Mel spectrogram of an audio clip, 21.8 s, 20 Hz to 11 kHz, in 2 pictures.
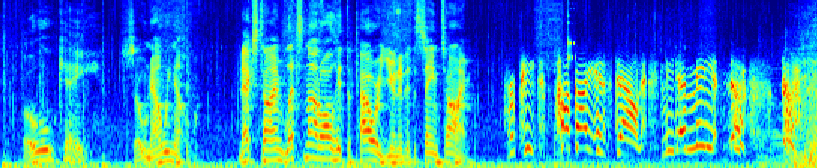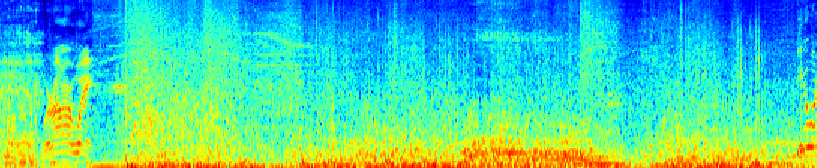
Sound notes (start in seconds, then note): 7.2 over comms; 9.9 groans; 10.4 growls; 15.4 roars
